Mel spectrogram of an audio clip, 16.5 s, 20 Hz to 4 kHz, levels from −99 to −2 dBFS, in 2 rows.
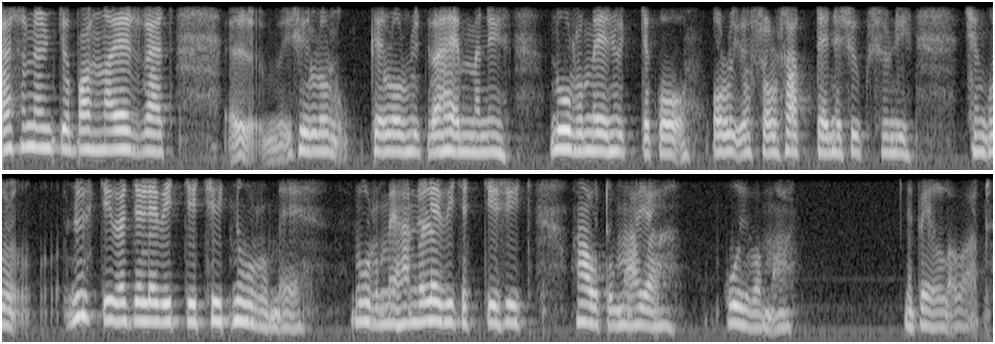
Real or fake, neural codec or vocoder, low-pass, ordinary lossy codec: real; none; 3.6 kHz; none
